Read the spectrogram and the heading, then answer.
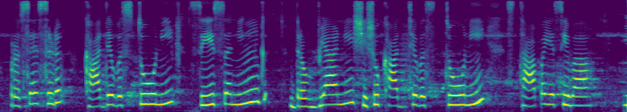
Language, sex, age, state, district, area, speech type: Sanskrit, female, 18-30, Karnataka, Gadag, urban, read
